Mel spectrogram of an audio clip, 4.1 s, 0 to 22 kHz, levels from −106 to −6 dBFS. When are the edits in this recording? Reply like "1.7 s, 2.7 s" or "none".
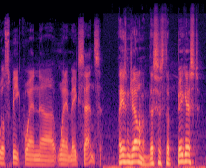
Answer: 2.0 s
